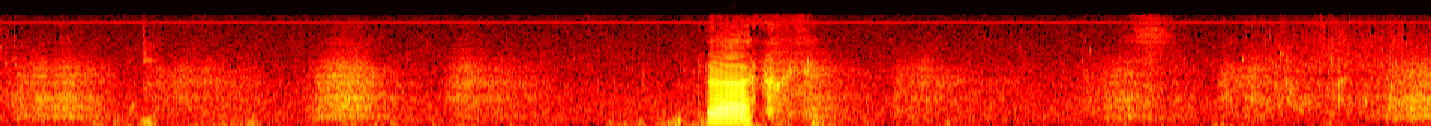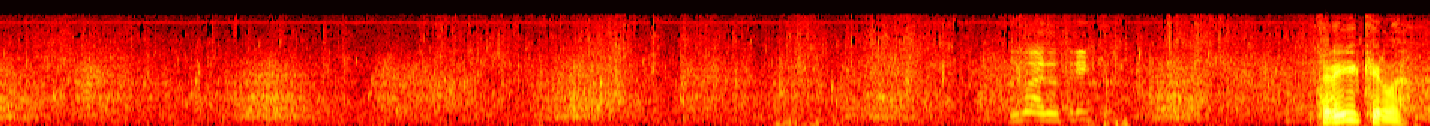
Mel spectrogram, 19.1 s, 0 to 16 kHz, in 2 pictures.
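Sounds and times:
water sloshing around wading legs: 0.0 - 0.6, 7.1 - 19.0
river rushing: 8.4 - 19.0.

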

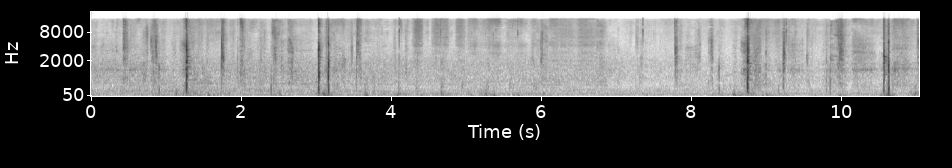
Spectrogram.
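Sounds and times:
tennis shoes scuffing: 0.0 - 11.0
tennis ball hitting rackets: 0.3 - 4.3, 7.7 - 11.0
ball bouncing on hard court: 0.7 - 3.8, 8.6 - 9.3.

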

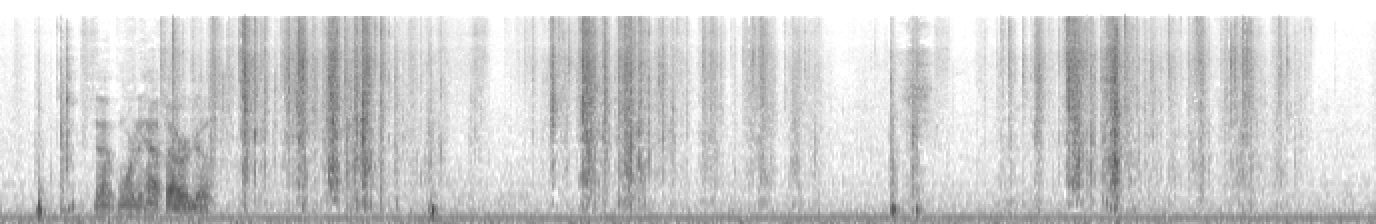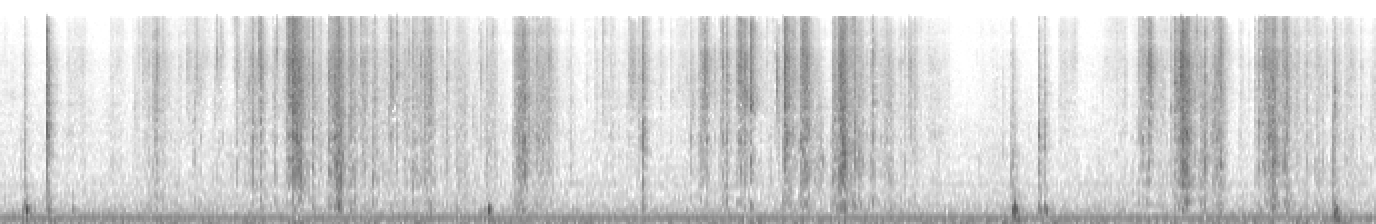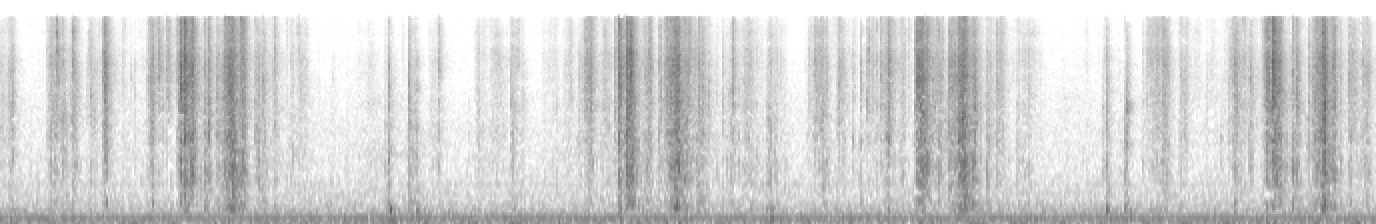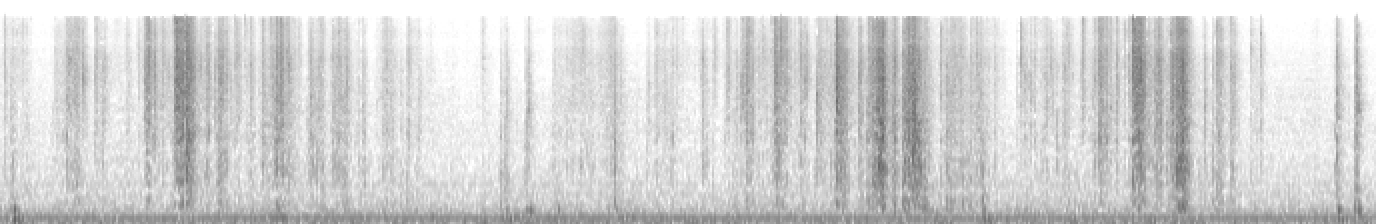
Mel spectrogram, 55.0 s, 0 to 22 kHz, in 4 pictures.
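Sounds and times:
steady low hum: 0.0 - 55.0
foil wrappers tearing and crinkling: 1.3 - 4.4, 5.2 - 8.2, 9.9 - 13.0, 15.1 - 23.0, 24.9 - 30.5, 32.5 - 37.8, 39.0 - 45.5, 47.8 - 53.8.

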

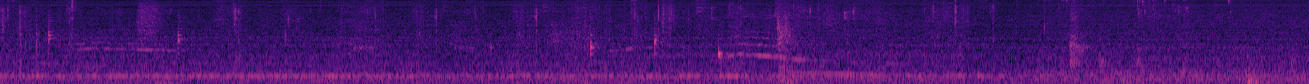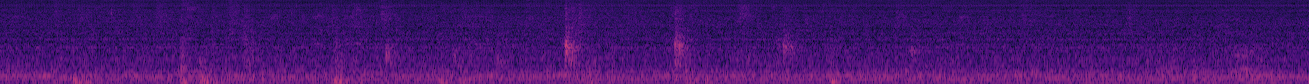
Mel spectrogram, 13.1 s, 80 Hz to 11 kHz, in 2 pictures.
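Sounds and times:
wet handling noises: 0.0 - 6.5
steady low hum: 0.0 - 13.0.

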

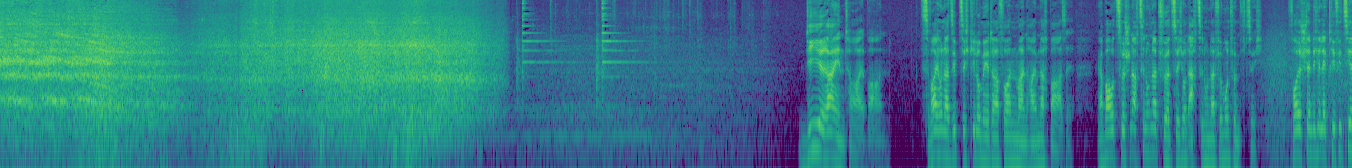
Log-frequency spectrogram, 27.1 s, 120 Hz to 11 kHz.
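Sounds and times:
trains passing at speed: 0.0 - 15.7, 25.1 - 27.0
short metallic dings: 10.2 - 15.4.

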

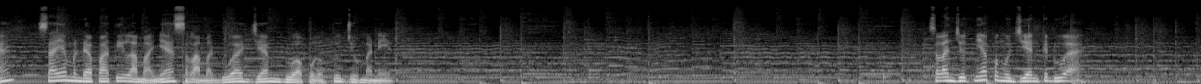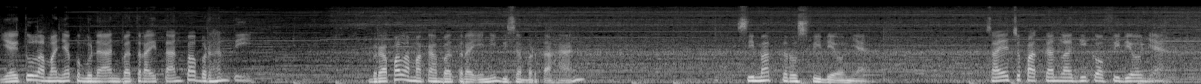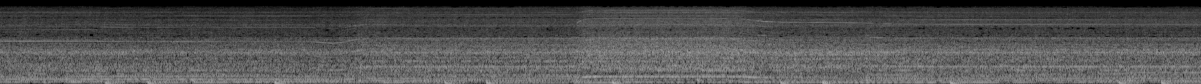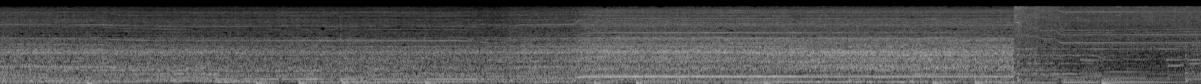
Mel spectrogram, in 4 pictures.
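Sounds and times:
cordless drill motor whining: 7.3 - 48.0.

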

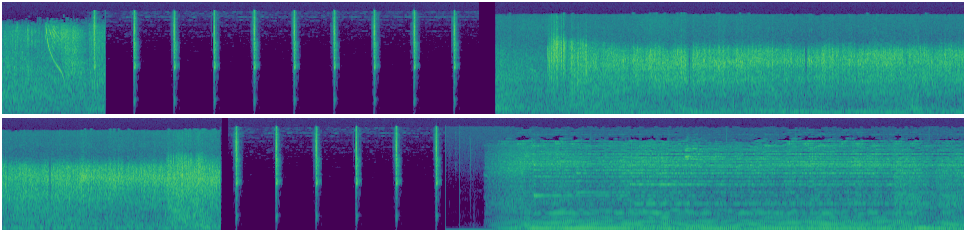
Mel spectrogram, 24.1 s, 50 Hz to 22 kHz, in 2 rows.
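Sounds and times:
sharp clock-like ticks: 1.1 - 5.8, 14.9 - 18.1
dense crackling noise: 6.2 - 14.8
low hum: 17.6 - 24.0
music: 18.1 - 24.0.

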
